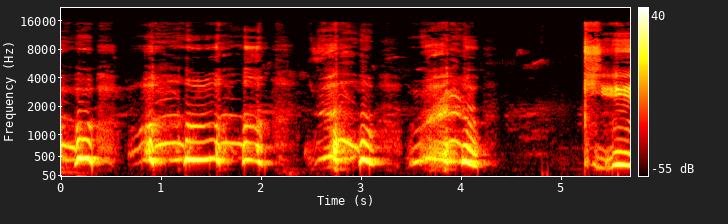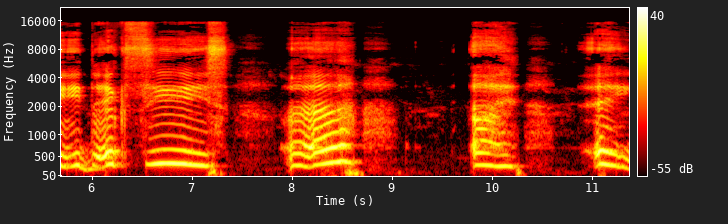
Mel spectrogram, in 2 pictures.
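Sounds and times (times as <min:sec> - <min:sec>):
old woman coughing hard: 0:00.8 - 0:04.3
speech: 0:05.9 - 0:08.8, 0:11.0 - 0:11.3.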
